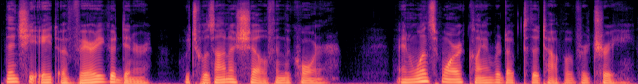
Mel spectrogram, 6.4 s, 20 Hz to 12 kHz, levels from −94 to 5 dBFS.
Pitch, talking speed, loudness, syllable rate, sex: 95 Hz, 245 wpm, -20 LUFS, 5.9 syllables/s, male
